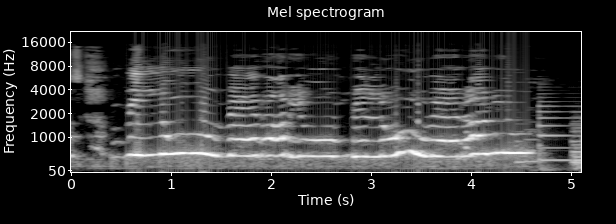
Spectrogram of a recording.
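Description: A woman singing long, high held notes in a wavering voice, with short breaks between phrases. Near the end the voice stops and a piano tune begins.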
